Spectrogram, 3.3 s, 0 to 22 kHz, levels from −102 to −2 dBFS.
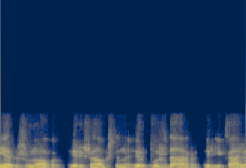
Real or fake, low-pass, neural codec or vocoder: fake; 7.2 kHz; vocoder, 44.1 kHz, 80 mel bands, Vocos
